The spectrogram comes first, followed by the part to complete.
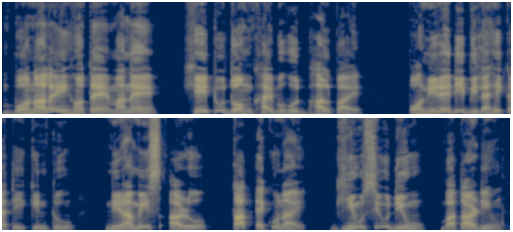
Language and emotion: Assamese, neutral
